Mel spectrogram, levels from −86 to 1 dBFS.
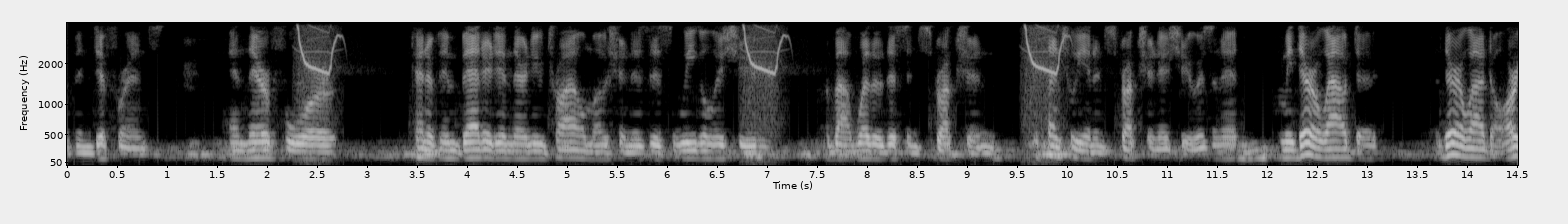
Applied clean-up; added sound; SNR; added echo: none; Animal; 7 dB; none.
